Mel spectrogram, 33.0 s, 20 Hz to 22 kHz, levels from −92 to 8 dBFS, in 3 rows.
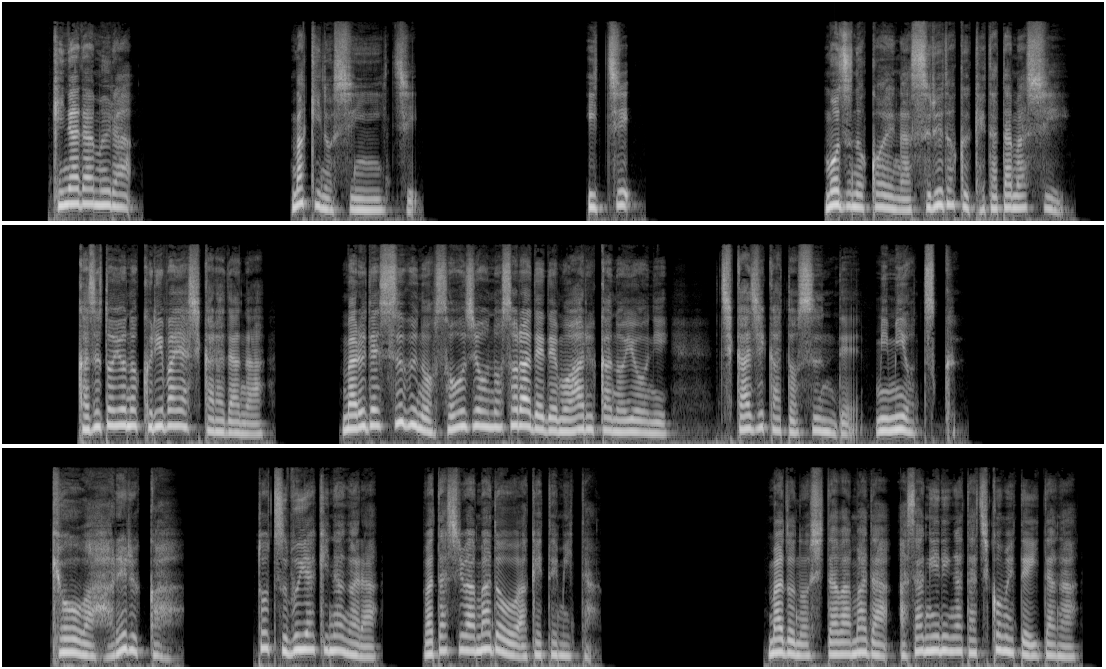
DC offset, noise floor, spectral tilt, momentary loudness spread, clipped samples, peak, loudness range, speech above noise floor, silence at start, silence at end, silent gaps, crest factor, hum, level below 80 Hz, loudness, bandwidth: under 0.1%; under -90 dBFS; -4.5 dB/octave; 12 LU; under 0.1%; 0 dBFS; 6 LU; over 73 dB; 0.5 s; 0.25 s; none; 18 dB; none; -50 dBFS; -17 LUFS; 16 kHz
